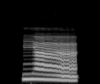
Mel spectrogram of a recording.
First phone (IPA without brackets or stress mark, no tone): j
